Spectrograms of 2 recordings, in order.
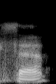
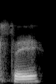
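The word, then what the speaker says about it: ث: Al B B the when pronouncing sa one should take care that you don't pronounce any whistle sound you cannot say s but you say sa the sa comes out when the tip of the tongue touches the edge of the top two front teeth so the tip of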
